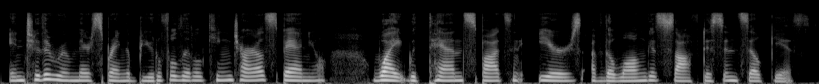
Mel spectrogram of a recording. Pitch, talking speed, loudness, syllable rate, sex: 175 Hz, 170 wpm, -22 LUFS, 4.7 syllables/s, female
